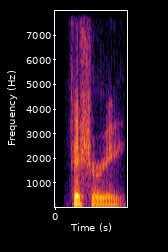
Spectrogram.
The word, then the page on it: fishery: American English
